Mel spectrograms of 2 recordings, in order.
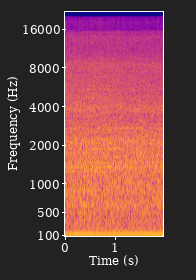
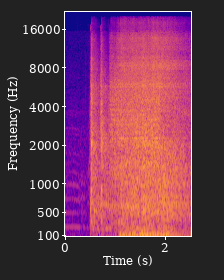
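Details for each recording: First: Gilbern Invader Mk3 one-owner barn find, just revived: a steady, even low idle hum with no knocks or misses, and the gauges show good pressures; normal idle. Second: Gilbern Invader Mk3 one-owner barn find: two quick cranking bursts, then catches and roars about two seconds before fading; fuel pump thought to be pulling in air, starving engine of fuel. Fuel starvation.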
